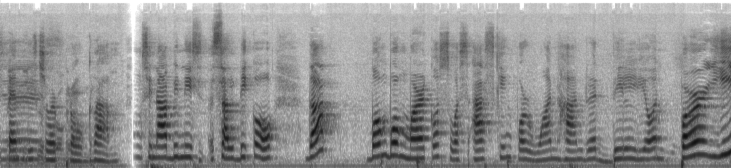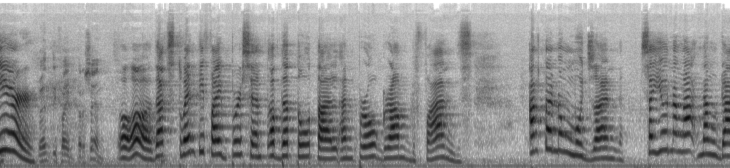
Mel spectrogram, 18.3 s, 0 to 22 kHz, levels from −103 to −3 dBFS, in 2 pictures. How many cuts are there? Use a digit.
1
